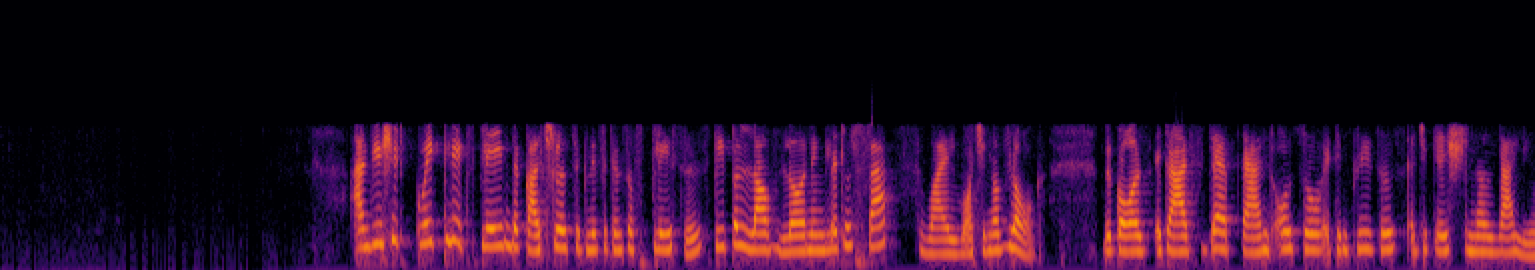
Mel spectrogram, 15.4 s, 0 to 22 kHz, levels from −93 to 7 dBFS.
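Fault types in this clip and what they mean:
AMR rate drop: From 3.12 to 3.72 s, just before "we should quickly explain", the speech turns rougher, buzzier and more synthetic, then recovers. The codec has switched to a lower mode, which fits a drop from 12.2 to about 4.75 kbps. It keeps the same 4 kHz narrowband ceiling with no gap. On a spectrogram the harmonics blur and smear within that band; the waveform stays continuous.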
